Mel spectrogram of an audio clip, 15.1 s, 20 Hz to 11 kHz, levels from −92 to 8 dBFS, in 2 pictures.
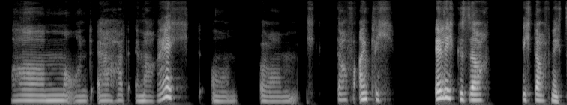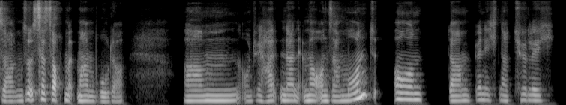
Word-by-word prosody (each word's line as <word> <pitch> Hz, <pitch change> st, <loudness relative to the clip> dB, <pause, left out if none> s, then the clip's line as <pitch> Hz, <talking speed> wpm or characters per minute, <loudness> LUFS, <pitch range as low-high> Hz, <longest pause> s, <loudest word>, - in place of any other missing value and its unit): Ähm, 170 Hz, 0 st, -4 dB
und 160 Hz, -1 st, -11 dB
er 165 Hz, -1 st, -8 dB
hat 175 Hz, 0 st, -12 dB
immer 160 Hz, -1 st, -7 dB
Recht 280 Hz, +7 st, +2 dB, 0.2 s
und, 150 Hz, -1 st, -12 dB, 0.3 s
ähm, 150 Hz, 0 st, -11 dB
ich 135 Hz, +1 st, -19 dB, 0.3 s
darf 195 Hz, 0 st, -8 dB
eigentlich 205 Hz, -1 st, 0 dB, 0.5 s
ehrlich 245 Hz, +2 st, +8 dB
gesagt, 190 Hz, -3 st, +3 dB, 0.4 s
ich 190 Hz, 0 st, -5 dB
darf 180 Hz, -1 st, +1 dB
nichts 155 Hz, -2 st, -2 dB
sagen, 155 Hz, +1 st, -4 dB
so 200 Hz, -, 0 dB
ist -, -, +4 dB
es 205 Hz, -2 st, +2 dB
auch 180 Hz, -, +5 dB
mit 180 Hz, -1 st, -2 dB
meinem 160 Hz, -1 st, +1 dB
Bruder. 140 Hz, -, -6 dB, 0.8 s
Ähm, 165 Hz, +1 st, +1 dB
und 155 Hz, +1 st, -10 dB
wir 160 Hz, -3 st, -6 dB
halten 165 Hz, +2 st, -2 dB
dann 170 Hz, 0 st, 0 dB
immer 170 Hz, +1 st, +1 dB
unser 160 Hz, -1 st, -1 dB
Mund 265 Hz, -, +5 dB, 0.2 s
und 200 Hz, -2 st, +3 dB, 0.3 s
dann 165 Hz, 0 st, -2 dB
bin 185 Hz, +1 st, -4 dB
ich 175 Hz, -1 st, -9 dB
natürlich 170 Hz, 0 st, -6 dB
170 Hz, 145 wpm, -25 LUFS, 160-190 Hz, 0.8 s, ehrlich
